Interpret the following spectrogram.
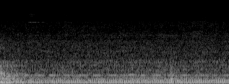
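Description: Steady low background hum during a pause in speech, with no distinct event.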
